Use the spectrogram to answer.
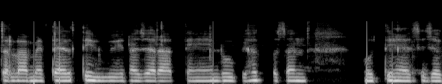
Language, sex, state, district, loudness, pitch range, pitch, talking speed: Hindi, female, Bihar, Jahanabad, -19 LUFS, 165-175 Hz, 170 Hz, 205 wpm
